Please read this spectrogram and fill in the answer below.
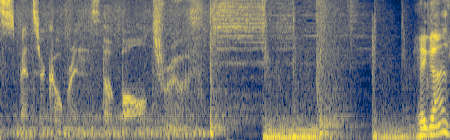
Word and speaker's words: Kobren: It's not Coburn, it's Kobren, but I chose not to correct him during the ID because I thought it was funny.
